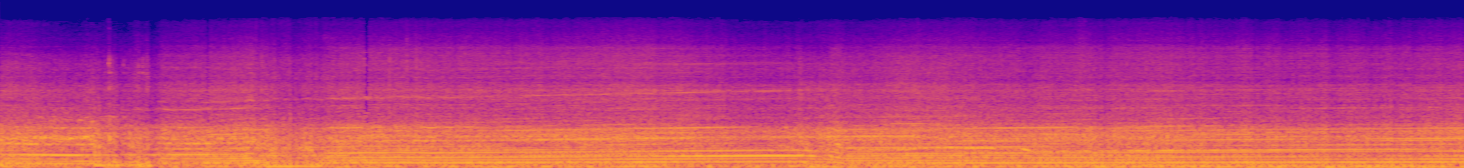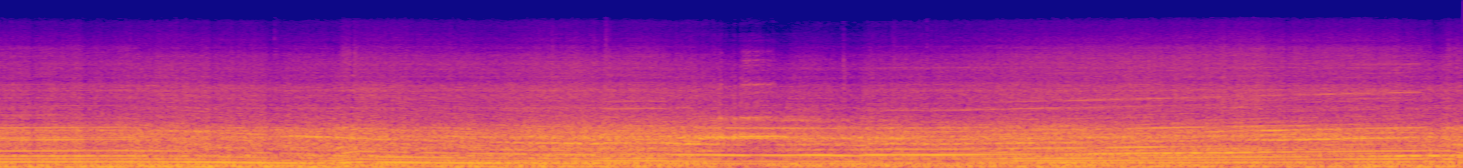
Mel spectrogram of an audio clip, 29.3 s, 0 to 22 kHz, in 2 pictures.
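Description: BMW E30 race car's engine heard from inside the cockpit at racing speed. The revs climb and fall again and again through the gears and into the corners.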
